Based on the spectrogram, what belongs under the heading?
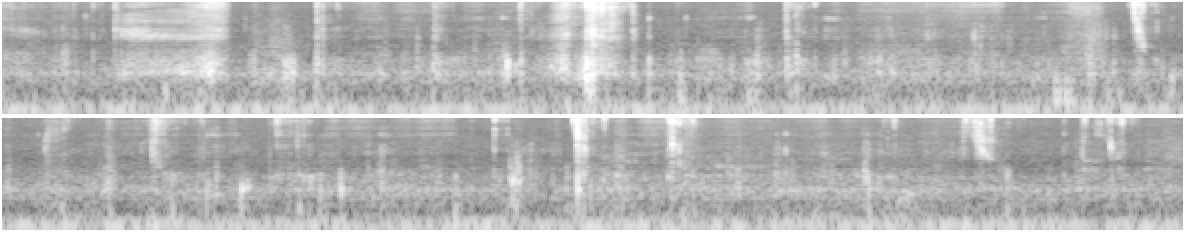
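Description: Close-miked biting and chewing of a breaded fried chicken patty sandwiched between pancakes: a bite at the start, then irregular sharp crunches of the breading as it is chewed.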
